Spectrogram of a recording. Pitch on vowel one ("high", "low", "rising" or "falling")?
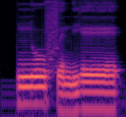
high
